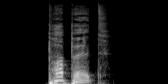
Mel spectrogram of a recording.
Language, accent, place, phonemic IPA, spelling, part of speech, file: German, Germany, Berlin, /ˈpɔpət/, poppet, verb, De-poppet.ogg
- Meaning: second-person plural subjunctive I of poppen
